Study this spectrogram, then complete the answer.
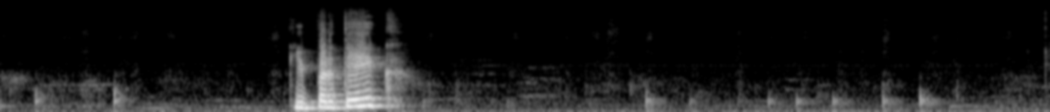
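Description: Marker or chalk writing on a board during a Hindi algebra lesson, with scattered short taps and scratches in an irregular rhythm, close and clear, interrupted once by a brief spoken phrase.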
